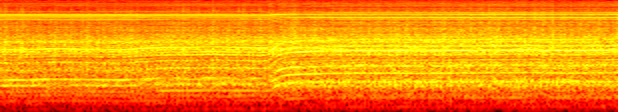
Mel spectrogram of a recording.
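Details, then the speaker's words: Drill run at a slow, steady speed with pressure, overhead, through a steel window lintel: constant-pitch motor whine under load, cutting normally until the bit breaks through after about two minutes. "and that is the perfect speed nice and slow and you'll feel now there we go that's gone that has now pass through the steel"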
